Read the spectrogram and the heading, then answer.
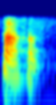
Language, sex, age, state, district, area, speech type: Marathi, female, 30-45, Maharashtra, Akola, urban, conversation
